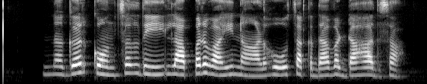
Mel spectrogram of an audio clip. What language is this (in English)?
Punjabi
